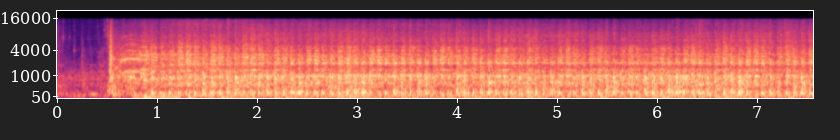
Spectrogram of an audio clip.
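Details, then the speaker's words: 1990s Range Rover Classic V8, first start attempt after seven years, fresh oil, filters and spark plugs: steady starter cranking about three beats a second, never fires; good spark, fault traced to a failed fuel sender, later replaced. "so after that unsuccessful first attempt to start in this Range Rover we've come to the conclusion that the fuel sender is knackered"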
